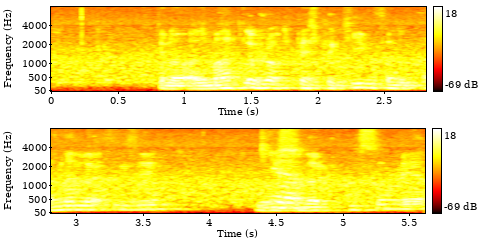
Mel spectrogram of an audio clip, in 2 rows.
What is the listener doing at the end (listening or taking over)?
listening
